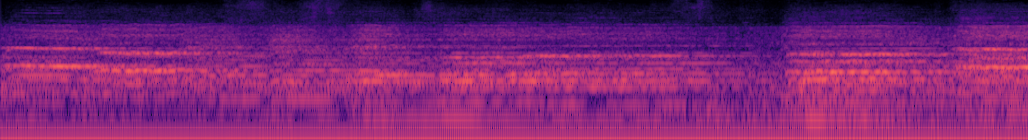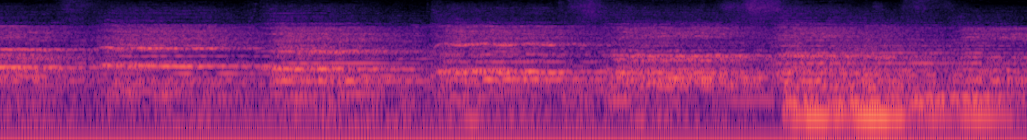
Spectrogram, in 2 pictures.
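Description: Background music: a choir singing slow, held notes that change about once a second.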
